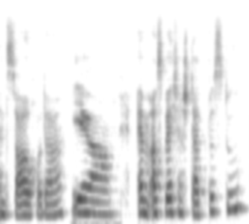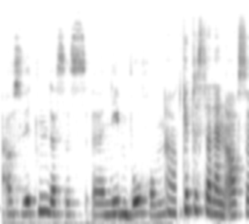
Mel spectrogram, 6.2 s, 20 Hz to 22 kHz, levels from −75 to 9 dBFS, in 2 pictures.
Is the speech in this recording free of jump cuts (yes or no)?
no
